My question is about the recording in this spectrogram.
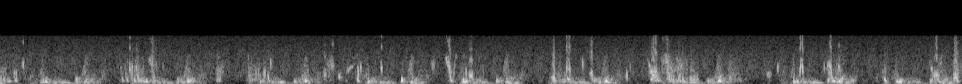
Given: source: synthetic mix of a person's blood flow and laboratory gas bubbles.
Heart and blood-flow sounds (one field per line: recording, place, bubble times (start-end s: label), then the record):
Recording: Doppler ultrasound of blood flow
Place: precordium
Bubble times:
0.00-0.27 s: bubbles
1.19-1.67 s: bubbles
2.16-2.25 s: bubbles
2.45-2.75 s: bubbles
3.23-3.65 s: bubbles
3.77-3.85 s: bubbles
4.30-4.36 s: bubbles
4.44-4.58 s: bubbles
4.63-4.84 s: bubbles
5.50-5.75 s: bubbles
5.79-5.99 s: bubbles
6.23-6.31 s: bubbles
6.46-7.00 s: bubbles
7.26-7.42 s: bubbles
7.67-7.82 s: bubbles
7.97-8.06 s: bubbles
8.21-8.57 s: bubbles
8.79-8.90 s: bubbles
9.29-9.46 s: bubbles
9.50-9.63 s: bubbles
From the record:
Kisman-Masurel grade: 242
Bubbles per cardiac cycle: several, 3 to 8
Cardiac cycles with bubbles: 100%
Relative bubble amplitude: moderate (0.250 to 0.450)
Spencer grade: 3 (all of the cardiac periods contain showers or single bubble signals, but not dominating or overriding the cardiac motion signals)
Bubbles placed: only in the low amplitude regions of the cardiac cycle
